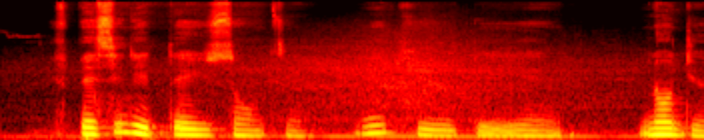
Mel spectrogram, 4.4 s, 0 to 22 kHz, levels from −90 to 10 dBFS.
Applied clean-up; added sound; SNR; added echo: none; Motorcycle; 20 dB; none.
